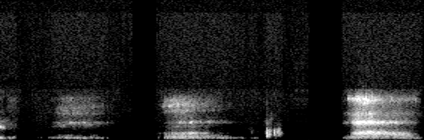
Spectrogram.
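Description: A yoga instructor in a hatha flow class breathes audibly and slowly, three long sighing exhales separated by quiet pauses, with a short sniff-like intake between the second and third.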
